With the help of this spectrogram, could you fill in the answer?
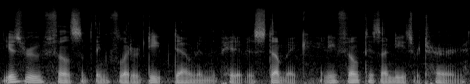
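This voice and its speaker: A man's voice: very deep voice, big pitch swings, a little fast, gravelly, darkish tone, slight background noise. A man giving a serious, dramatic reading of fiction as an audiobook narrator.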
